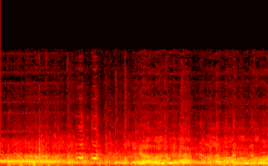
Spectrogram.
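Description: Speech and chatter: a man's amplified voice in a large hall with listeners talking and laughing at a joke.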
